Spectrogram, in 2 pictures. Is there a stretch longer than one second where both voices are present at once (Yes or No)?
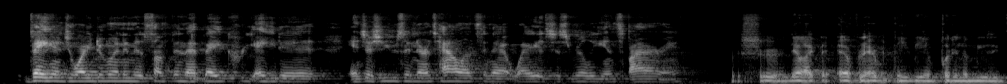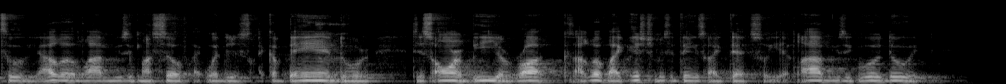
No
